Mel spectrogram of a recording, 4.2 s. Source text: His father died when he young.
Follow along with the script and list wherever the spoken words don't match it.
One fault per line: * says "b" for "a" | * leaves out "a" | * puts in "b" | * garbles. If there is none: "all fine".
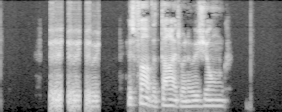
* puts in "was"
